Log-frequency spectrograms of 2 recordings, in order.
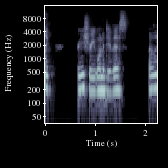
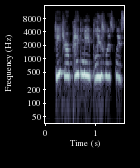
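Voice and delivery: very high, loud, pleading screaming; 12 semitones higher, 5 dB louder than usual. Retelling a pep rally, the speaker acts out screaming to the teacher; retelling a scream. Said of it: "So I'm screaming".

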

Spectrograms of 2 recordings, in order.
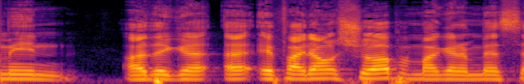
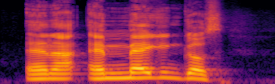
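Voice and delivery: ordinary talk, nothing marked

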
